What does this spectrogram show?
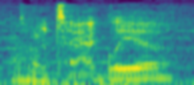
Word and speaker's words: Tartaglia: basis wait that's how you say his name tartaglia fine by me I was in a bad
